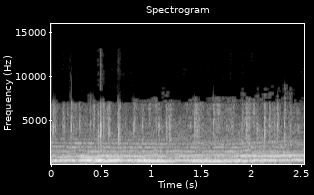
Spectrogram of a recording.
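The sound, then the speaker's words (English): A World War II alarm siren, sounded as an emergency warning of oncoming floods during the COP29 climate talks, wails in a loud, sustained tone that holds a fairly steady pitch, with a constant hiss underneath and no one speaking. “The emergency all these years later is not warfare, but oncoming floods. It could not have been more symbolic, ringing as the world haggled over a new climate deal at COP29, as if to say...”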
